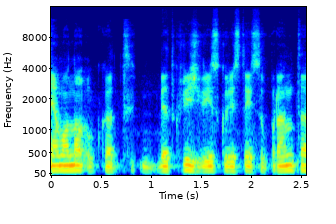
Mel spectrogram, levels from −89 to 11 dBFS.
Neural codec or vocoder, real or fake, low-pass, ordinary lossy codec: vocoder, 44.1 kHz, 128 mel bands every 512 samples, BigVGAN v2; fake; 14.4 kHz; Opus, 32 kbps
